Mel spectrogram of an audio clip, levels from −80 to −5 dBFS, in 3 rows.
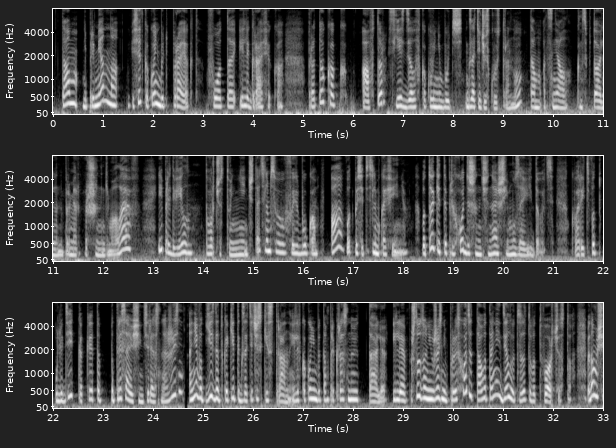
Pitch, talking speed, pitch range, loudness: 235 Hz, 145 wpm, 205-270 Hz, -17 LUFS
